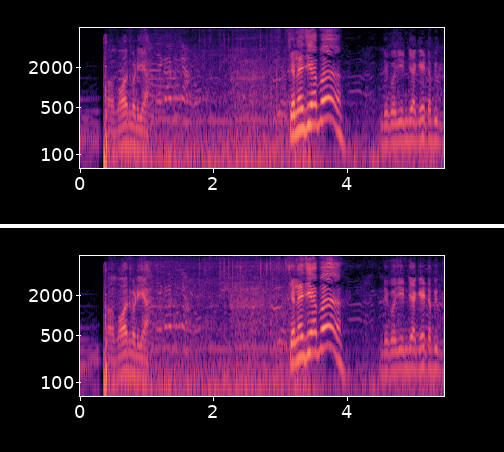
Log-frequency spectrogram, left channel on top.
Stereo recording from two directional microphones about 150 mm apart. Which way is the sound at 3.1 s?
35° left (ahead or behind).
